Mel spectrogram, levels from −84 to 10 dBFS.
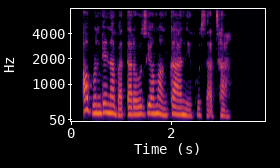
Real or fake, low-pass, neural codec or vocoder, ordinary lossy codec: fake; none; codec, 16 kHz, 4.8 kbps, FACodec; none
